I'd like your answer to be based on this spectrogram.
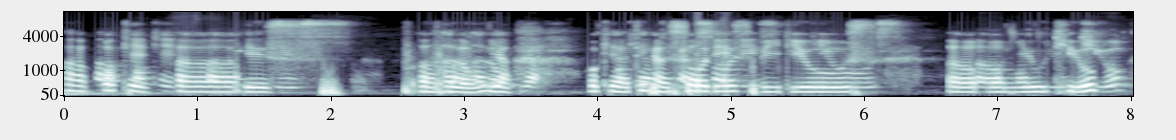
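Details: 34-year-old male with puberphonia since puberty (about age 11-12), lasting 20-22 years; the therapist attributes it to vibrating only the thin edges of normal vocal cords; recorded before voice therapy.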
